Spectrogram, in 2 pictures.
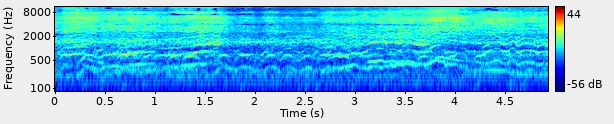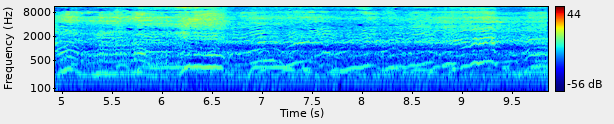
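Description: Several radio-controlled off-road cars racing, their small motors revving up and down in many overlapping rising and falling whines.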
